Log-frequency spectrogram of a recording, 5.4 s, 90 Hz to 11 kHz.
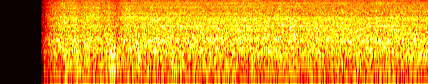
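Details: Chevy 350 V8 in a 1971 Chevelle, chased for a persistent misfire (number one plug had been wet), after carburetor parts swap and readjustment with the plug now dry: catches and settles into a steady, even idle with no misses or stumbles.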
